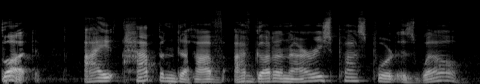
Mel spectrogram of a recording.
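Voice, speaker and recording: A man with a Belfast accent, a fairly high pitch, lively intonation, and a very slow pace, on a very clean recording with a silent background. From Northern Ireland, Belfast. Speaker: spiritual practitioner, former publisher. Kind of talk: interview storytelling. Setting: podcast interview.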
